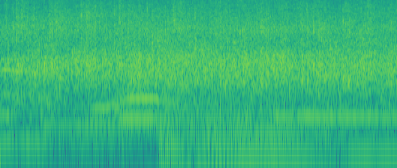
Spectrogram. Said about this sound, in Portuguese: Palmas para os líderes voluntários líderes de departamento.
